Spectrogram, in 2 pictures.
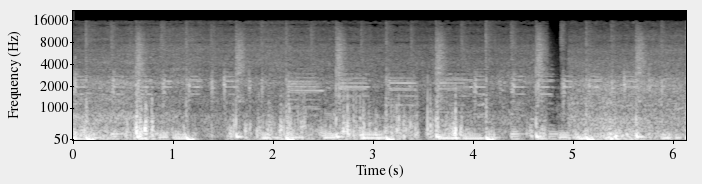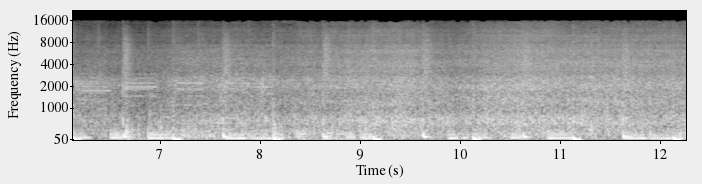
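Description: Ocean surf surging and crashing into a limestone blowhole chasm, heard under background music with a steady beat; the rushing water grows louder in the later part.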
